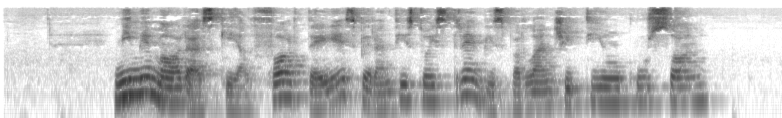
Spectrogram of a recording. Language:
Esperanto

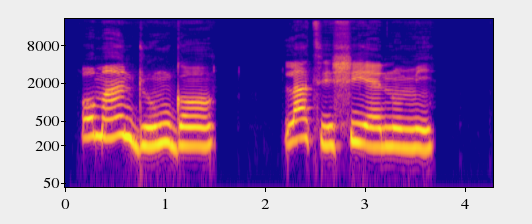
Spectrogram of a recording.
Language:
Yoruba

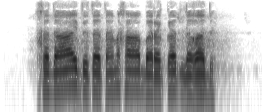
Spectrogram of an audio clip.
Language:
Yidgha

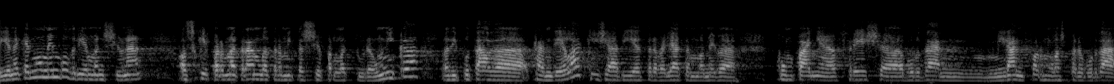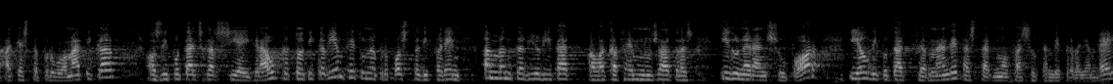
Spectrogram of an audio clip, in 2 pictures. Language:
Catalan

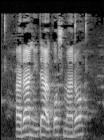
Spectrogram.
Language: Matsés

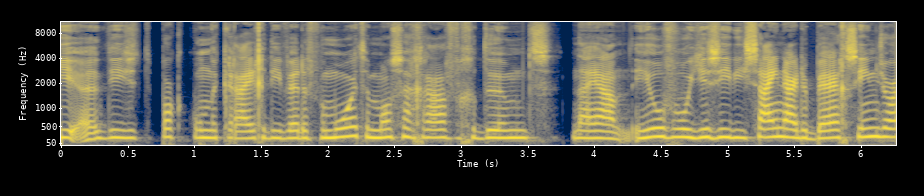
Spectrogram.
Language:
Dutch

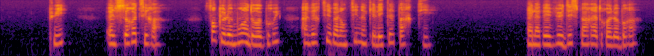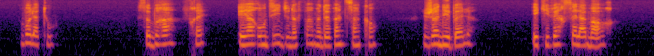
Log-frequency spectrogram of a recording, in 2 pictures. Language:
French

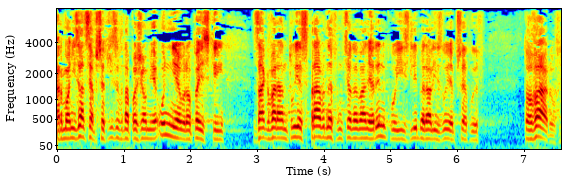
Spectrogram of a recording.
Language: Polish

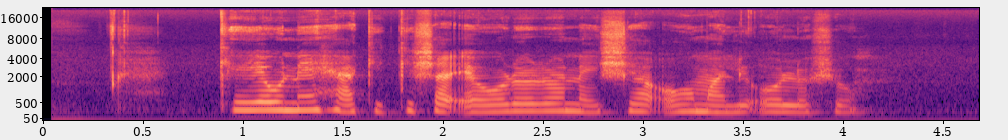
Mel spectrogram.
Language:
Masai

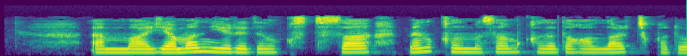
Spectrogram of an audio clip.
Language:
Uyghur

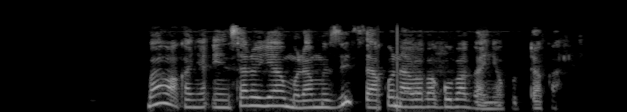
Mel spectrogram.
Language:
Ganda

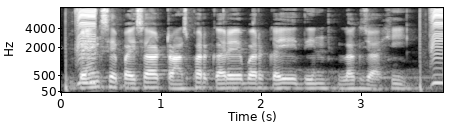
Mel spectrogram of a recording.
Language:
Chhattisgarhi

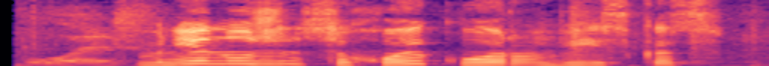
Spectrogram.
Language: Russian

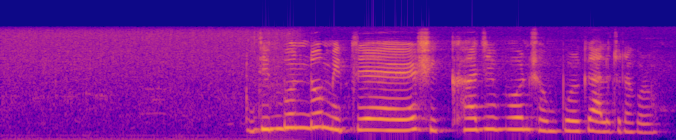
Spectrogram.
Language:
Bangla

